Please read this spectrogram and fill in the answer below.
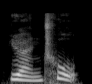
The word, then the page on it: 远处: yuǎn chù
